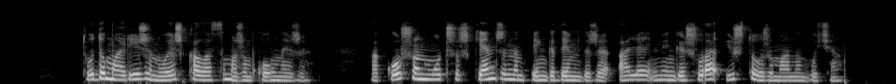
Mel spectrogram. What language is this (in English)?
Mari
